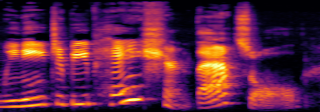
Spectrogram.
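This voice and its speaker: Using a put-on character voice, a woman speaks at a high pitch and a fairly slow pace. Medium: read story.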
